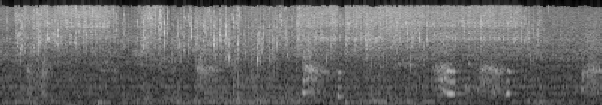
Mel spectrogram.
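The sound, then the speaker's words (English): Water runs steadily from a faucet into a sink while a skirt is being cleaned, a continuous hissing rush with small splashes and gurgles shifting throughout, no voices present. “This escaped Shiro's attention as he was busy running water from the faucet, trying to clean the skirt.”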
